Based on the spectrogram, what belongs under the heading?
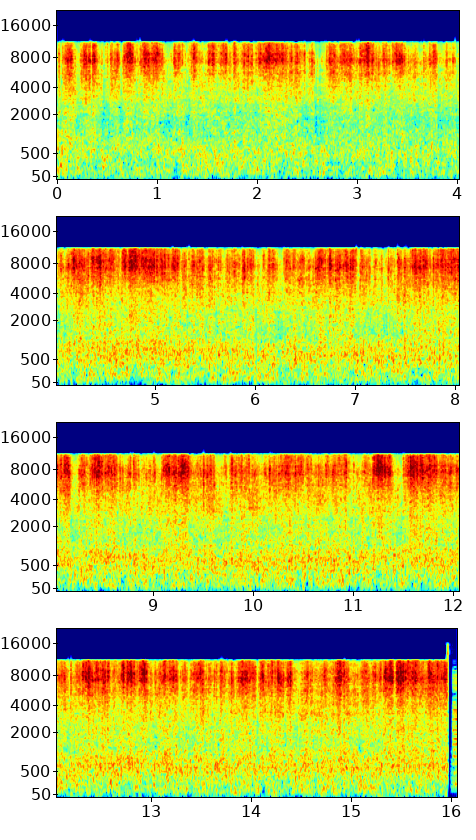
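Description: Wind rushing over the microphone held out of a moving passenger train's window, over the steady running noise of the train on the rails.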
